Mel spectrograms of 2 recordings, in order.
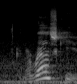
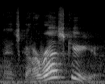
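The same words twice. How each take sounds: First: "rescue" said higher with a rising end; lifted repeat. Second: Said in the usual way. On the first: Shown as a demonstration. Preacher repeating the promise to the congregation, higher and rising.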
